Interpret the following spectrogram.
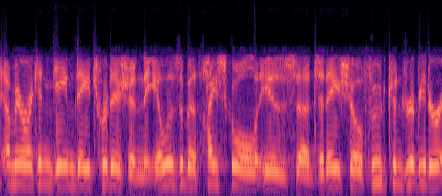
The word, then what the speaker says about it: Heiskell: And before we start, I want to make sure, is that Heiskell? Is that how you pronounce it? Yes, Heiskell.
